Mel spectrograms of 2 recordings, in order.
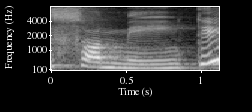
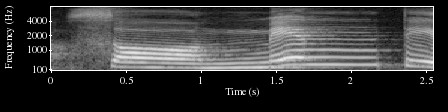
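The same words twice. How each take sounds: First: Said in the usual way. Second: "Somente" drawn out slowly, MEN held longest; stress on MEN. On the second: Shown as a demonstration. Teacher demonstrating the tonic syllable, "Somente" with MEN stressed and stretched. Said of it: "O men é a sílaba tônica".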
